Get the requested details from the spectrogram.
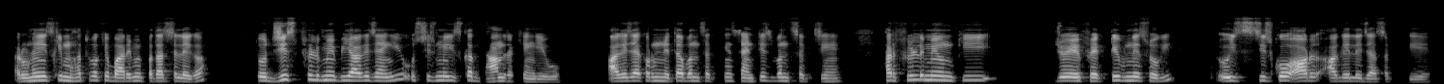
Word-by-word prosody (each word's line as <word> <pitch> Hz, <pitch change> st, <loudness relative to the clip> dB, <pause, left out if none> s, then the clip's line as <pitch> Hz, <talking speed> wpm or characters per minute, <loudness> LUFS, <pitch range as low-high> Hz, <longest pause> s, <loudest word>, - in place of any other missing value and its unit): और -, -, -1 dB
उन्हें 180 Hz, +5 st, +4 dB
इसके 190 Hz, +1 st, 0 dB
महत्व 175 Hz, +2 st, -2 dB
के 190 Hz, -, -4 dB
बारे 155 Hz, 0 st, +4 dB
में 175 Hz, +1 st, -4 dB
पता 155 Hz, -1 st, +2 dB
चलेगा, 155 Hz, -3 st, 0 dB, 0.5 s
तो 180 Hz, -1 st, +2 dB
जिस 215 Hz, +9 st, +4 dB
फ़ील्ड 210 Hz, -2 st, -2 dB
में 205 Hz, 0 st, +2 dB
भी 190 Hz, +1 st, -3 dB
आगे 185 Hz, +1 st, +2 dB
जाएँगे 175 Hz, +3 st, -1 dB
उस 195 Hz, -, -7 dB
चीज़ 190 Hz, 0 st, -7 dB
में 190 Hz, 0 st, +2 dB
इसका 185 Hz, +2 st, -2 dB
ध्यान 160 Hz, 0 st, +1 dB
रखेंगे 130 Hz, -3 st, -6 dB
वो। 120 Hz, 0 st, -11 dB, 0.5 s
आगे 160 Hz, +2 st, +6 dB
जाकर 175 Hz, +1 st, +2 dB
वो -, -, -2 dB
नेता 170 Hz, +2 st, +2 dB
बन 170 Hz, 0 st, -1 dB
सकते 165 Hz, +1 st, -9 dB
हैं, -, -, -8 dB
साइंटिस्ट 160 Hz, +2 st, -2 dB
बन 170 Hz, 0 st, -2 dB
सकते 145 Hz, -1 st, -8 dB
हैं, 140 Hz, +1 st, -9 dB, 0.5 s
हर 180 Hz, -, +5 dB
फ़ील्ड 210 Hz, +4 st, -1 dB
में 205 Hz, -1 st, +3 dB
उनकी 200 Hz, -, -2 dB, 0.6 s
जो 175 Hz, -, +2 dB
इफ़ेक्टिवनेस 170 Hz, +2 st, +1 dB
होगी 165 Hz, -, -3 dB, 0.5 s
वो 165 Hz, -, +3 dB
इस 170 Hz, -1 st, 0 dB
चीज़ 180 Hz, -3 st, -1 dB
को 190 Hz, -1 st, +4 dB
और 170 Hz, +1 st, +4 dB
आगे 155 Hz, +1 st, +1 dB
ले 155 Hz, -1 st, -2 dB
जा 135 Hz, -2 st, -2 dB
सकती 120 Hz, -1 st, -14 dB
है। 120 Hz, -, -19 dB
170 Hz, 210 wpm, -23 LUFS, 155-190 Hz, 0.6 s, आगे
